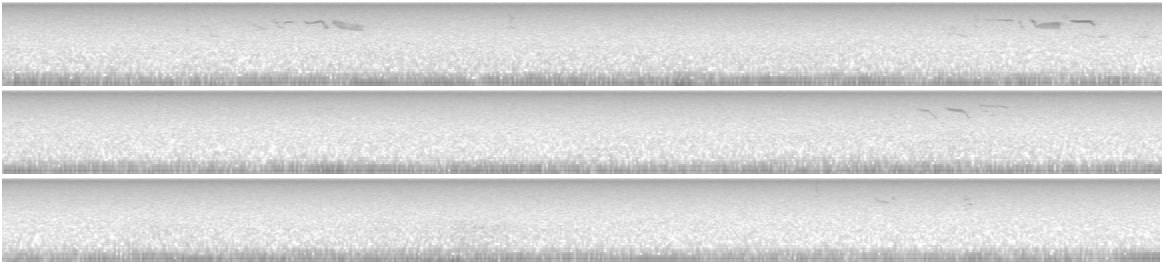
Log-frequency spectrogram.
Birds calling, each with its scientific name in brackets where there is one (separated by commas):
House Finch (Haemorhous mexicanus), Eurasian Skylark (Alauda arvensis), Hawaii Amakihi (Chlorodrepanis virens)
